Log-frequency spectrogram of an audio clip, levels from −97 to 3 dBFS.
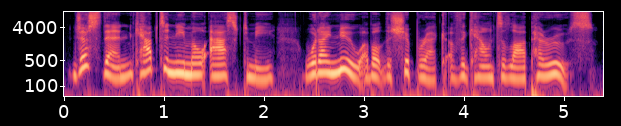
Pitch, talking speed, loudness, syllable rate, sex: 195 Hz, 200 wpm, -16 LUFS, 5.1 syllables/s, female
